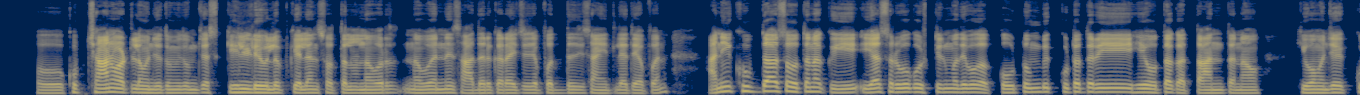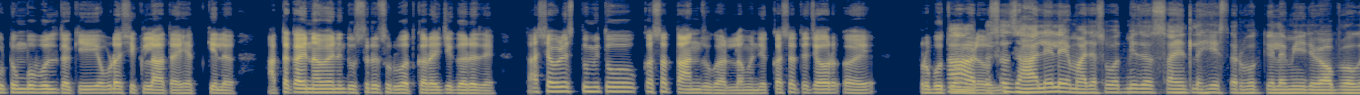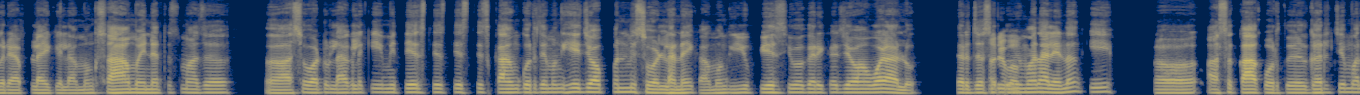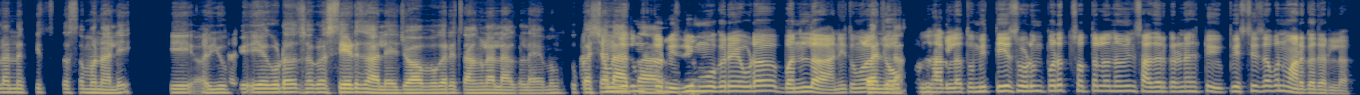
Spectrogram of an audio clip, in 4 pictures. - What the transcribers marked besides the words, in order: in English: "डेव्हलप"; other background noise; in English: "अप्लाय"
- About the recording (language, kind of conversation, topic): Marathi, podcast, स्वतःला नव्या पद्धतीने मांडायला तुम्ही कुठून आणि कशी सुरुवात करता?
